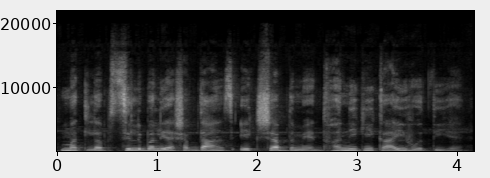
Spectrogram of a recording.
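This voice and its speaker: A woman teaching an English lesson, explaining and slowly reading out definitions and repeating example words. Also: medium pitch, fairly even intonation, warm tone.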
